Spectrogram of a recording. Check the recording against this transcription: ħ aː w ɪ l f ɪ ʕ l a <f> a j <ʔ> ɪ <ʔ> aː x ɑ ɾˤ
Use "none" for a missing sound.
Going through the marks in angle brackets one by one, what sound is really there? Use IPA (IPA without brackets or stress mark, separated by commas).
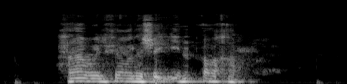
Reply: ʃ, ʔ, ʔ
